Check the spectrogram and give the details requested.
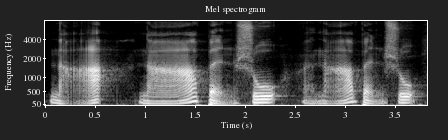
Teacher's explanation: which is 哪 本 书 哪 本 书 Notice how the tone on 哪 changes to a second because 本 is third, right? 2 third tones in a row, 哪 and 本 together, then 哪 will become a second tone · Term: Tone change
